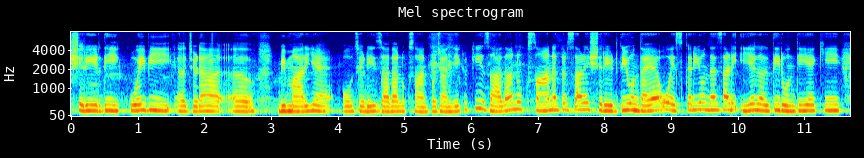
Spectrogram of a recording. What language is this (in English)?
Dogri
